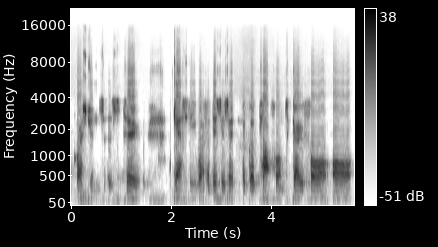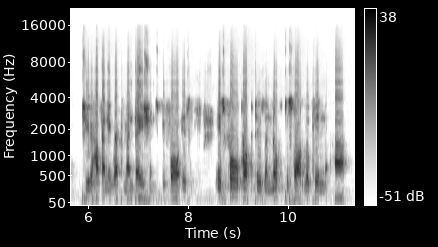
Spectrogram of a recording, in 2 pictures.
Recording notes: Live Mentoring Call.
